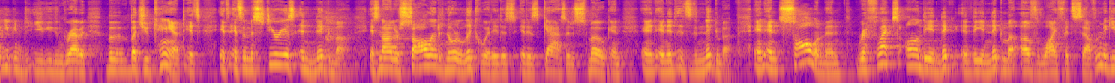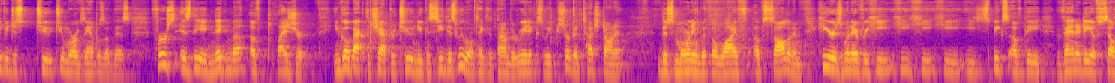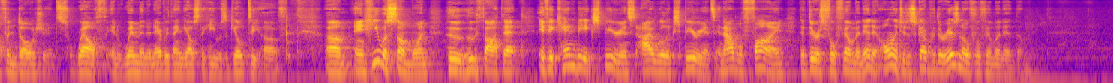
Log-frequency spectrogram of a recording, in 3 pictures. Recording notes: Sermon preached at East Frankfort Baptist Church during evening worship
